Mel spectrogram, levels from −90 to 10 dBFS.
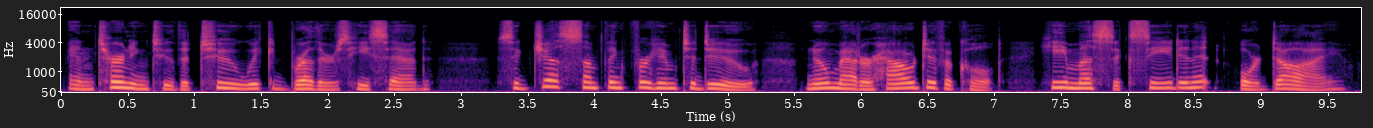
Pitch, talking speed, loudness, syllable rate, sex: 200 Hz, 160 wpm, -19 LUFS, 4.3 syllables/s, female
